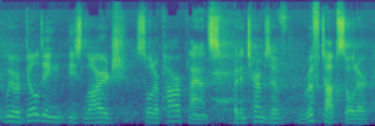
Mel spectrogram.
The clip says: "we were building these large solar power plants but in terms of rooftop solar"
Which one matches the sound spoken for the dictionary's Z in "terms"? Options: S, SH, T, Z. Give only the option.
Z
